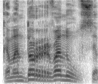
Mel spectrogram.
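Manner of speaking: plain reading voice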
